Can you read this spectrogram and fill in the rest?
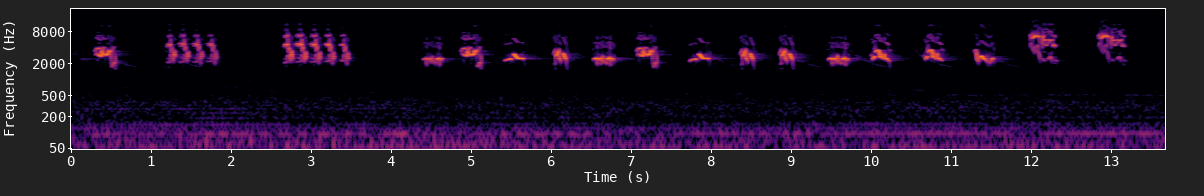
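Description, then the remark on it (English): An American robin, just landed overhead in a forest, sings a long series of clear, repeated chirping phrases in a steady rhythm, loud, with faint low background hum and no talking. “Wow, he's singing up quite a storm.”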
